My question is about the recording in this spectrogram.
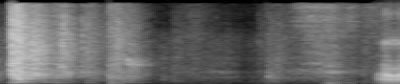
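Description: A twisted towel swung as a rat-tail whip, one sharp snap and swish right at the start that fades out within about half a second.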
